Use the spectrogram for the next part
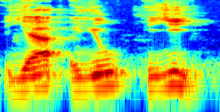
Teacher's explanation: La différence entre ces lettres est que pour prononcer le ya, le milieu de la langue se rapproche fortement du palais dur, mais sans le toucher. · Pour le ya, il n'y a pas de souffle. Donc pour le shin et le ya, le milieu de la langue se rapproche du palais dur, mais ne le touche pas, à la différence du jim.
